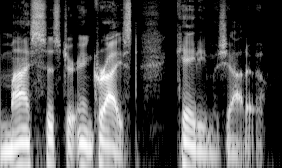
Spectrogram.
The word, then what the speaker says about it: Machado: You did, Machado. That's what I thought, yeah. For a long time, I said, I think I called you Macchiato, and you were so,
